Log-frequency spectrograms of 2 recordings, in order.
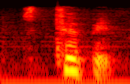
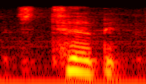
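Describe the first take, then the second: Both takes have the same delivery.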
